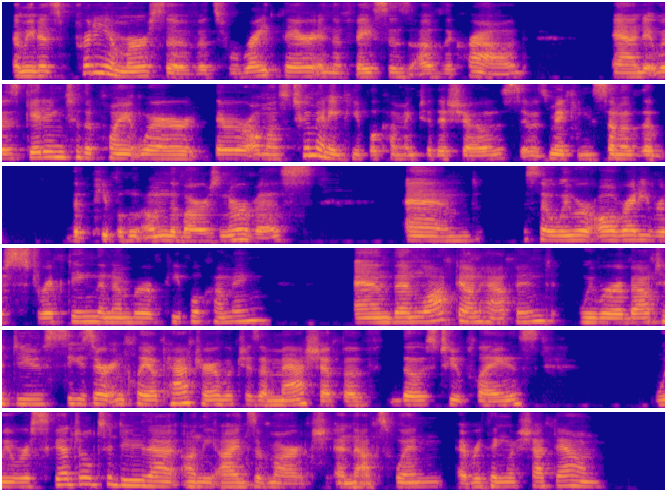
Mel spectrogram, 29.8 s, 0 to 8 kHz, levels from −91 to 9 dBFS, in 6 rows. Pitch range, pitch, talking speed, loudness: 150-180 Hz, 165 Hz, 190 wpm, -20 LUFS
